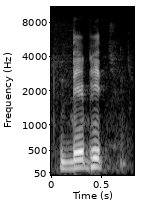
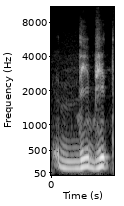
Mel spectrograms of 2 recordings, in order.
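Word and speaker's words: девять: ভসেম ভসেম মানে আট দেভিত দেভিত মানে নয় এটা ক্ষেত্রে দিভিত বলে কিন্তু দেভিত দেভিত মানে নয় দেশিত দেশিত মানে 10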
